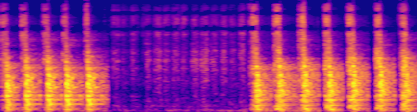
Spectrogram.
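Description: A knife chops through onion.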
